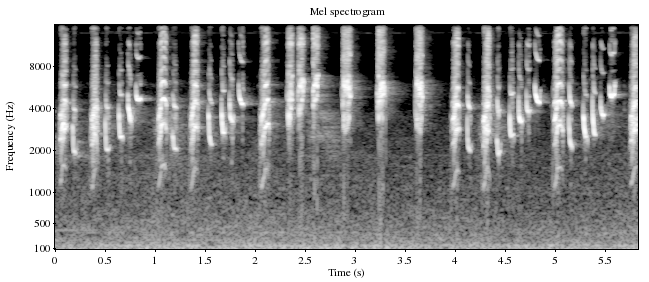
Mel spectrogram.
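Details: Long-tailed shrike in vigorous mimicking song, intended to set other shrikes singing: clusters of sharp rising chirps and scratchy notes, stuttering and varied, with short pauses between bursts.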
